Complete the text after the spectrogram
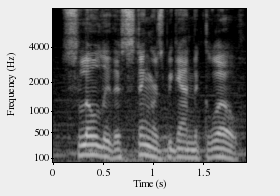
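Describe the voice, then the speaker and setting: A man's voice: mid-range voice, brisk, fairly bright tone, faint music behind. A man narrating a first-person fantasy adventure story in a scripted, dramatic audiobook style.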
